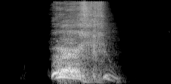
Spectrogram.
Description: Got a request to talk all the way up until I sneeze, so I decided to read a few sneezing-related poems for you guys while I have a big chhinkni-induced fit.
